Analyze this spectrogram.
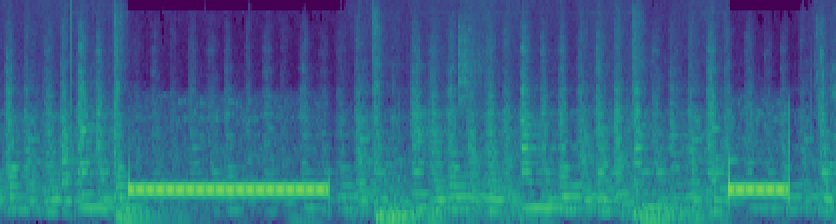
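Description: A telephone calling tone sounds while a call is placed to a guest. One long steady tone is followed later by a shorter one, both over rhythmic background music.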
